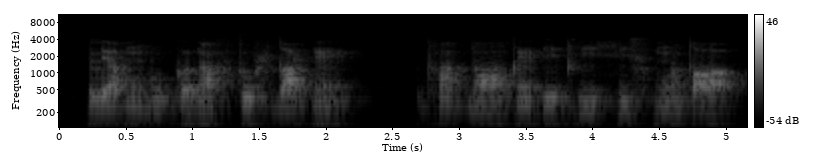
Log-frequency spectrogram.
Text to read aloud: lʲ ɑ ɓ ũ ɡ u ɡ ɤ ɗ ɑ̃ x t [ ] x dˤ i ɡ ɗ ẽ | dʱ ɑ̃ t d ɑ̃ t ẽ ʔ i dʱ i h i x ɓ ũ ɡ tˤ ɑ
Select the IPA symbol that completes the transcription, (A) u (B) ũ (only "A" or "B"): A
